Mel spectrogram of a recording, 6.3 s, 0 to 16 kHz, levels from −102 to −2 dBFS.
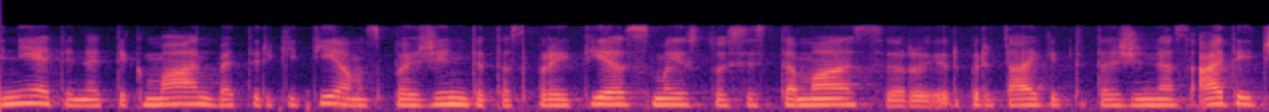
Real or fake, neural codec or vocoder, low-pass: real; none; 7.2 kHz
